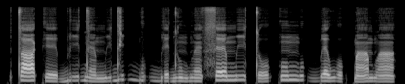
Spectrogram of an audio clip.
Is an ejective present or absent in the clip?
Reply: absent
